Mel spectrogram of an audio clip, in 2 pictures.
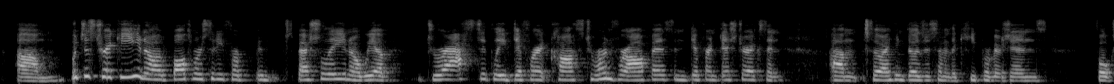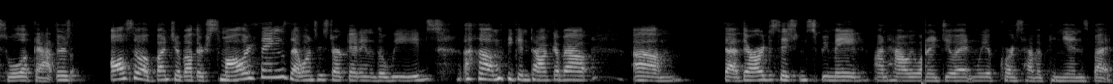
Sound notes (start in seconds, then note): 15.6 laughter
